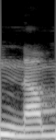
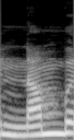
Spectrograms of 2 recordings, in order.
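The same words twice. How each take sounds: First: नम ending on m, no b; silent b. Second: नम्ब with the final b wrongly sounded; mispronounced नम्ब. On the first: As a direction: close नम on the m. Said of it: "नम्ब नहीं". (नम, बिना ब के) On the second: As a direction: voice the b ending नम्ब. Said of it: "नम होगा". (नम्ब में ब बोलकर ग़लत उच्चारण) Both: Shown as a demonstration.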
